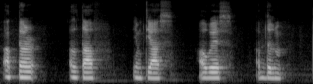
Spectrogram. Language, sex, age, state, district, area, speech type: Manipuri, male, 18-30, Manipur, Bishnupur, rural, spontaneous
